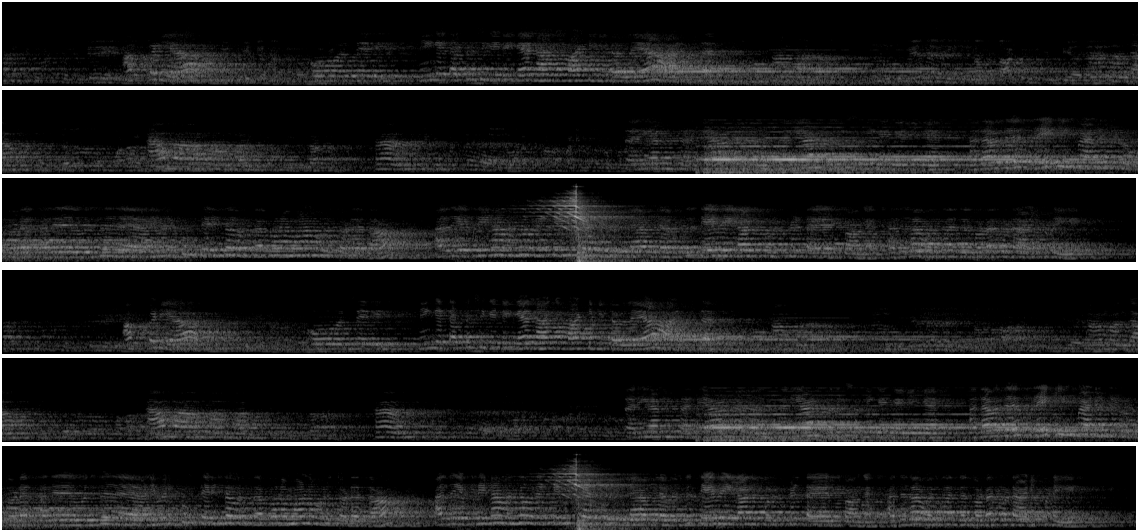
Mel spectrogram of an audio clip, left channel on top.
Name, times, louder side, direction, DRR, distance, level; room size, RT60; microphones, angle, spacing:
voice 1, 0.1-3.9 4.3-4.8 6.6-6.7 6.9-8.4 8.7-14.8 15.2-19.0 23.9-24.1 27.2-27.3 32.3-32.6, left 1 dB, 85° left, -4 dB, 7.9 m, -53 dB
voice 2, 1.2-2.0 3.1-3.8 4.2-7.2 7.7-8.0 8.7-8.9 10.8-11.6 12.8-13.8 15.1-15.4 17.6-20.8 21.0-26.7 27.0-33.5, right 1 dB, 25° right, -2 dB, 3.7 m, -41 dB
sound 1, 6.0-11.6 11.9-12.0 18.3-24.7, left 2 dB, 10° left, 0.6 m, -42 dB
sound 2, 27.4-29.4, left 6 dB, 30° left, 1.0 m, -35 dB
26.5 x 22.0 x 6.3 m, 3.0 s
head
